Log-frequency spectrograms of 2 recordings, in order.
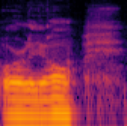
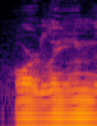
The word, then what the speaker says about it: Orléans: I think Orléans is more of the proper French pronunciation, and Orleans, like New Orleans or something, is how we say it here in the US.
